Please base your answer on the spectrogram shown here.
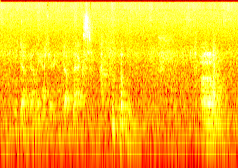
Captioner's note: laughs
